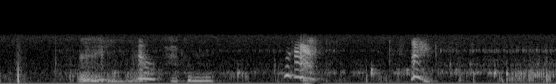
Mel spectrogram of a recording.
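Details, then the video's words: Afternoon play burst from a collie x husky mix: a string of gravelly growls and odd moaning, yowling vocal noises rising and falling in pitch, with a squeaky yelp near the middle. "(collie x husky) growling and making funny noises"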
